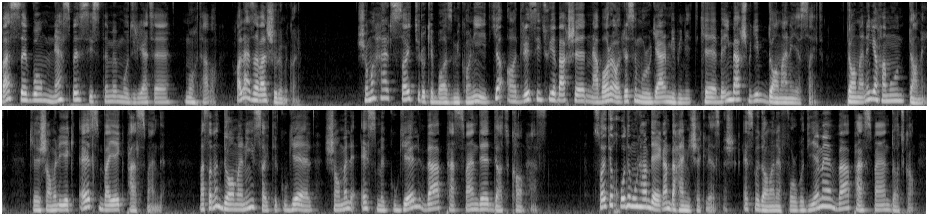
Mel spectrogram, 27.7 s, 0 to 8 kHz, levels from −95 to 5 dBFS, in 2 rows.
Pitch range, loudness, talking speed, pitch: 120-170 Hz, -24 LUFS, 150 wpm, 140 Hz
